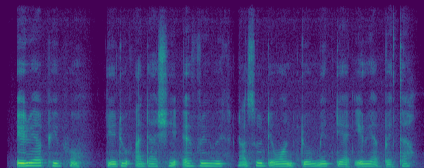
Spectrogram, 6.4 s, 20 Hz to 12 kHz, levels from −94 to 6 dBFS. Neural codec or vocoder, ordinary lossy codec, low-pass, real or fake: none; none; none; real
